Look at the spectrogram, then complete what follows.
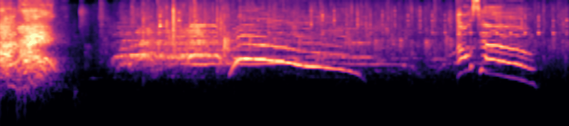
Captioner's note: applause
